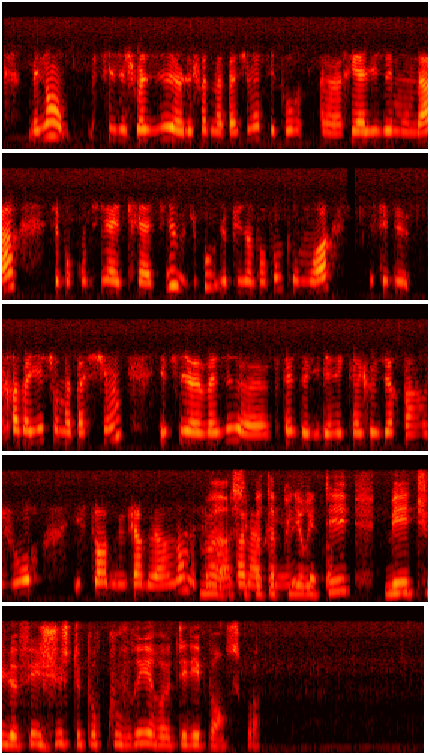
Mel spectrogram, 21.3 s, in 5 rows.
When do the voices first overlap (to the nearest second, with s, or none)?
15 s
